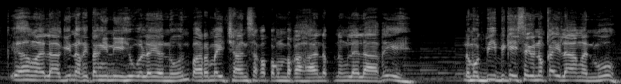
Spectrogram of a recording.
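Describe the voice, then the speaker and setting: A man's voice: high voice, flat delivery, fast talker, fairly bright tone, faint music behind. A man acting a tired young man defending himself in a radio drama argument with his girlfriend. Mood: arguing, weary. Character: weary young man in toxic relationship.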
